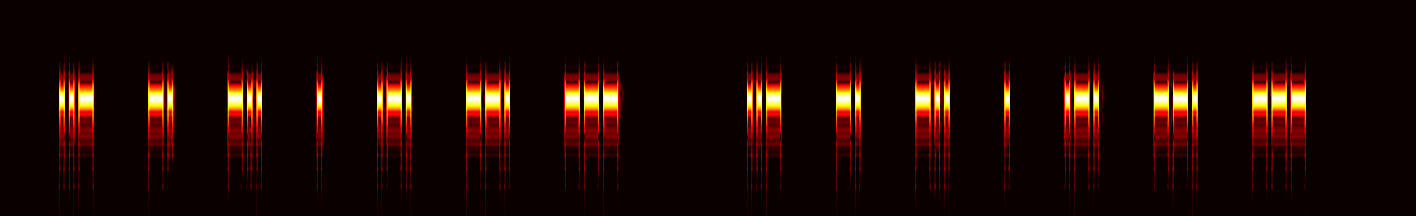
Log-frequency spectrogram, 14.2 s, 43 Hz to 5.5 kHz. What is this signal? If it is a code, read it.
Morse code, heard as a keyed tone, about 25 wpm, spaced as for 12 wpm, 600 Hz. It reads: UNDERGO UNDERGO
